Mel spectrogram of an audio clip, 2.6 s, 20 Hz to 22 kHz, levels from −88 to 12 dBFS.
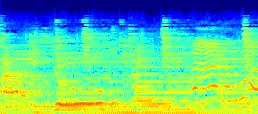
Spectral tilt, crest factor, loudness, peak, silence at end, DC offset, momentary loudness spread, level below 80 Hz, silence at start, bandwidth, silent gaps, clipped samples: -4.5 dB/octave; 12 dB; -13 LUFS; -2 dBFS; 0 s; under 0.1%; 4 LU; -26 dBFS; 0 s; 12 kHz; none; under 0.1%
